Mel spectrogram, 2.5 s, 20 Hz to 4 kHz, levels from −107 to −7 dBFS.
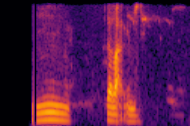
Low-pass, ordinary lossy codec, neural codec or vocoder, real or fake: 3.6 kHz; none; none; real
